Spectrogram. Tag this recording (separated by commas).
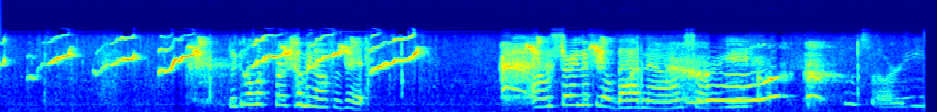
Speech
